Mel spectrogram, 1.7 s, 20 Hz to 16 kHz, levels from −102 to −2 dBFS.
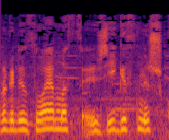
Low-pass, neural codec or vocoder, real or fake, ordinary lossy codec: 14.4 kHz; none; real; MP3, 48 kbps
